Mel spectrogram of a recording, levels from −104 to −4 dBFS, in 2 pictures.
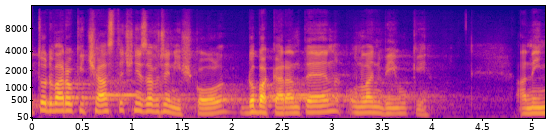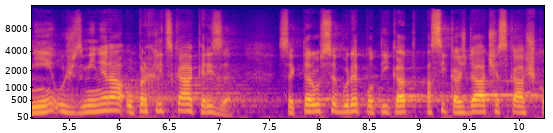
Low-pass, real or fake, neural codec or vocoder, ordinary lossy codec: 14.4 kHz; fake; autoencoder, 48 kHz, 128 numbers a frame, DAC-VAE, trained on Japanese speech; MP3, 96 kbps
